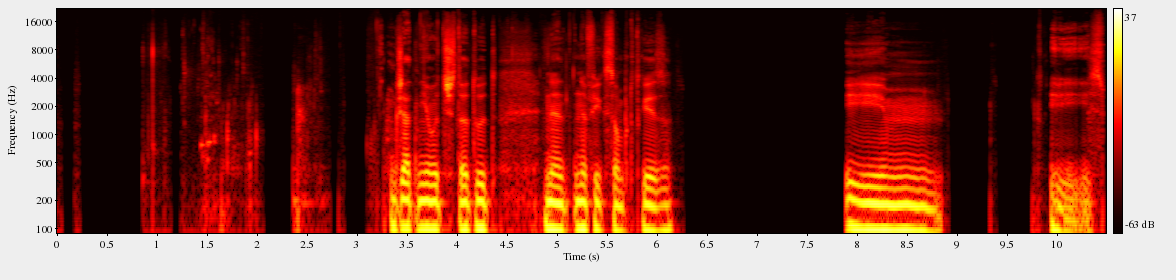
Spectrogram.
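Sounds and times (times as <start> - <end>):
person sipping and swallowing water: 0.9 - 5.2
speech: 3.4 - 6.3, 7.9 - 8.9, 9.9 - 10.4.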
